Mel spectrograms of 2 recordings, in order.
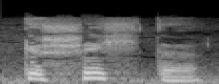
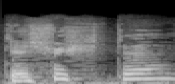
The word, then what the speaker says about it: Geschichte: SCH 슈로 발음되거든요. 한번 직접 들어보시죠. Geschichte. Schule. Tisch. 네, Geschichte, Schule, Tisch 전부 SCH가 쓰였는데 발음은 슈 이렇게 됐죠.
